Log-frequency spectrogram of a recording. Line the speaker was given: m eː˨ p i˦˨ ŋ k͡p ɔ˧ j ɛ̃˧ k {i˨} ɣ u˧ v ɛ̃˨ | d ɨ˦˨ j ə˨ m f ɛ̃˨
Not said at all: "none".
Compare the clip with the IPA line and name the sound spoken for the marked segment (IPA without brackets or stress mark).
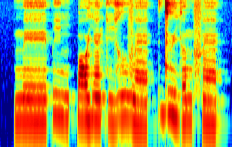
i˨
